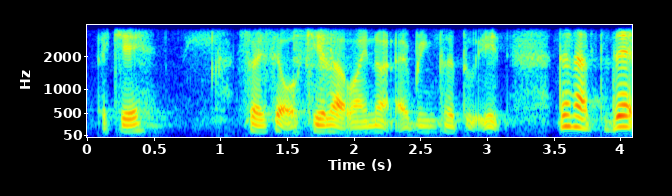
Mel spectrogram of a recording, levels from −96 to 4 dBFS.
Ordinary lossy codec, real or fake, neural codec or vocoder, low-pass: none; real; none; 3.6 kHz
